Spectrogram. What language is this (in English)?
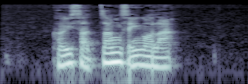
Cantonese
